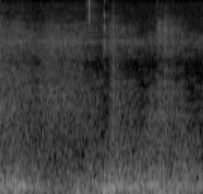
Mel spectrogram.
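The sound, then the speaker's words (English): A steady, deep rumble of thunder rolls through the whole stretch, heavy in the low end and fairly loud, with no voices over it. “Thunder? Well, yeah, it's Thunder.”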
